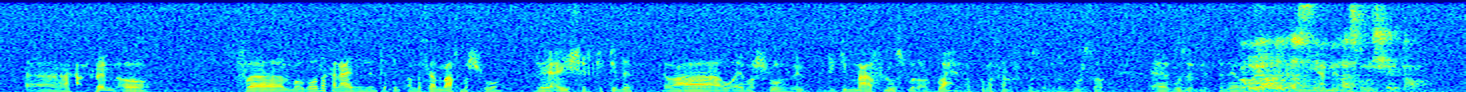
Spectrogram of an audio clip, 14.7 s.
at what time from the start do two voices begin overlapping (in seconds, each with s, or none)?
12.4 s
